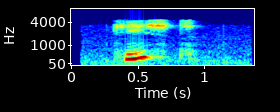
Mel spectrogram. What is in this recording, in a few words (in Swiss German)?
"kischt", alsace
